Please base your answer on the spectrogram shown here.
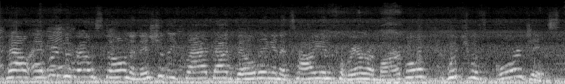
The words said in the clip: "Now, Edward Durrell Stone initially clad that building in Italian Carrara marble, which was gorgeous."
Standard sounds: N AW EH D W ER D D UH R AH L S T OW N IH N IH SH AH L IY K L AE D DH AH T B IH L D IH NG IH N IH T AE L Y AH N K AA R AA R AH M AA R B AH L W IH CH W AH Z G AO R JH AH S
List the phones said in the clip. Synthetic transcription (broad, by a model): N AW EH D W ER D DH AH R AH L S T OW N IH N IH SH L IY K L AE D DH AH T B IH L D IH NG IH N IH T AE L Y AH N K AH R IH R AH M AA R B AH L W IH CH W AH Z G AO R JH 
